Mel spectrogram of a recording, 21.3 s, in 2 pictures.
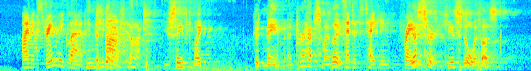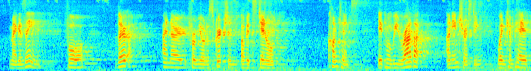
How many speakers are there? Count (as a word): two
